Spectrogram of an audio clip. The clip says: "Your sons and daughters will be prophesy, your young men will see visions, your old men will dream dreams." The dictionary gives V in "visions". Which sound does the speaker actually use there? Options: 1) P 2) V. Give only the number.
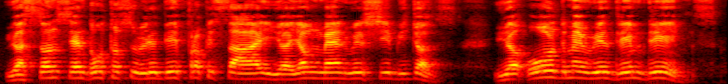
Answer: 1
